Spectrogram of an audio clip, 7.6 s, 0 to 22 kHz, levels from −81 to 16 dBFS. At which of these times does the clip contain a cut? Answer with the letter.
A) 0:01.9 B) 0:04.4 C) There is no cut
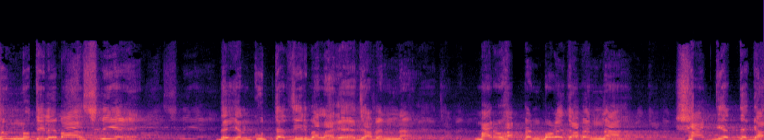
C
